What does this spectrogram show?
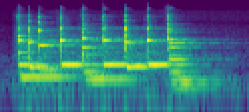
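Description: A bright, bell-like Apple iPhone ringtone plays a quick melodic phrase of about eight plucked notes, clear, with the final note ringing out and fading. No voices.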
